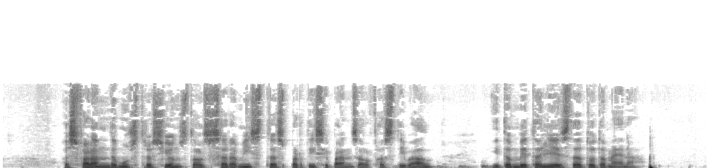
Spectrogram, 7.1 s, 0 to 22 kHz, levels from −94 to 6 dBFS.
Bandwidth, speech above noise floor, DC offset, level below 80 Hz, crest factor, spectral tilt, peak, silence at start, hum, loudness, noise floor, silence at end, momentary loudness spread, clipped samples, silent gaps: 11.5 kHz; 46 dB; under 0.1%; -42 dBFS; 22 dB; -5.5 dB/octave; -4 dBFS; 0.65 s; none; -25 LUFS; -70 dBFS; 0.55 s; 8 LU; under 0.1%; none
